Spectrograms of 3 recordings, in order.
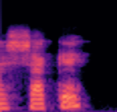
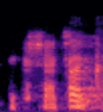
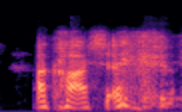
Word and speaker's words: Akashic: And so when I went back to Canada after those 3 weeks, I got you to do an Akashic, I always say it wrong, Akashic. – Akashic.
